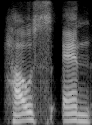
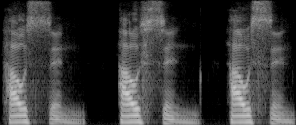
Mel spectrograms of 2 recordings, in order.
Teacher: house 다음에 그냥 네, 이렇게 n 발음만 받침을 하는 거죠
